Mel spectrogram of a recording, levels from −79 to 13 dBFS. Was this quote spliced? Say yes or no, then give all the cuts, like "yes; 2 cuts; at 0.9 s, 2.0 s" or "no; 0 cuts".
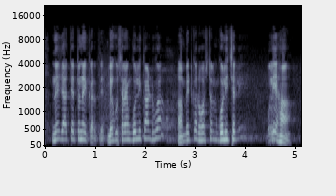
yes; 1 cut; at 1.1 s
